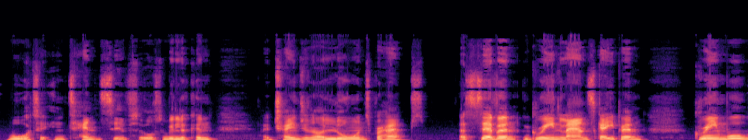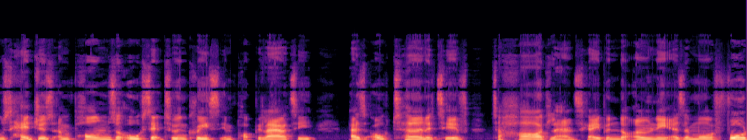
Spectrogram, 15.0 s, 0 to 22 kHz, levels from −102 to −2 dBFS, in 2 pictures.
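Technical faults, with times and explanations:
Throughout, imaging from linear upsampling: straight-line interpolation is a weak filter, suggesting a 16 kHz source raised to 44.1 kHz. The top is dulled, and a faint mirrored copy sits between 8 and 16 kHz, roughly 30 dB down, adding metallic shimmer to sibilants.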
